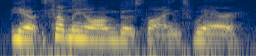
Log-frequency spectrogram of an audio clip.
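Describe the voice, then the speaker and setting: A woman's voice: medium pitch, brisk, rough recording. Hesitant woman small group leader. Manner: hesitant, with fillers. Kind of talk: casual group discussion.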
